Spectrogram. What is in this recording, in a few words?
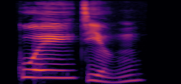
"gui1jing3", chinese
